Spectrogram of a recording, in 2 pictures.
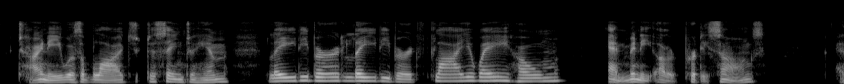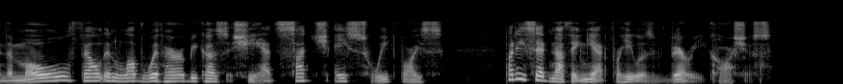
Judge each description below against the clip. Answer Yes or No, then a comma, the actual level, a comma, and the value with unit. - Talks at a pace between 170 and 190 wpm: No, average, 155 wpm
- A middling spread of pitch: No, wide, 6.9 semitones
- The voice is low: No, medium, 150 Hz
